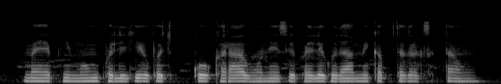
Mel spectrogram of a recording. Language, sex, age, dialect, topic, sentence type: Hindi, male, 25-30, Awadhi Bundeli, agriculture, question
